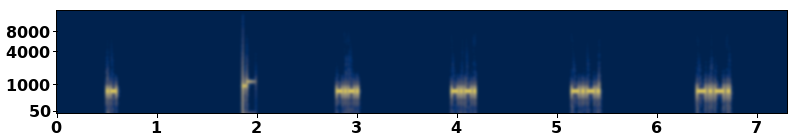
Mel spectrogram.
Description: Morse code, heard as a keyed tone, about 54 wpm, spaced as for 9 wpm, 700 Hz. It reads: A CCCC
